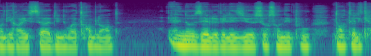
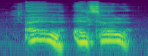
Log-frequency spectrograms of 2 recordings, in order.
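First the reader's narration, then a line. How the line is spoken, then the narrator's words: Exclaimed. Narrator (French): s'écria Rezov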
